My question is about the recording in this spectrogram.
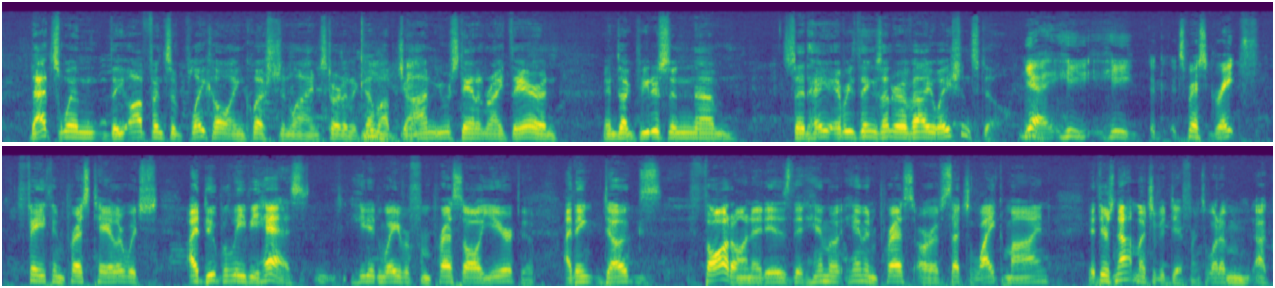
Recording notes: live from the NFL Combine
